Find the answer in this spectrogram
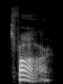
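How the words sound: Fire is said with one syllable, Southern accent.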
